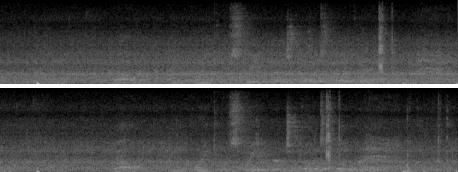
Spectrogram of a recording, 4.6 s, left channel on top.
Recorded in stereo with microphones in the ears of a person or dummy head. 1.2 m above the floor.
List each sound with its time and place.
1.1 s a man speaking: 5° left (ahead or behind), 1.5 m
